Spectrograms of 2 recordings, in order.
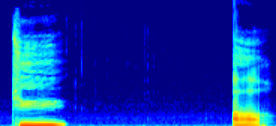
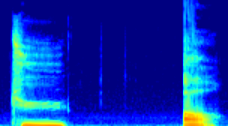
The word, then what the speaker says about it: tu as: Tu as, okay? As usual in French, final s is not pronounced. Tu as. Tu as, okay?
